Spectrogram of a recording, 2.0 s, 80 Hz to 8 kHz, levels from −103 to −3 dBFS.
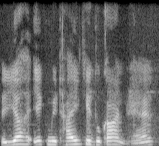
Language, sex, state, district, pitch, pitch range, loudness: Hindi, male, Arunachal Pradesh, Lower Dibang Valley, 190 Hz, 185-205 Hz, -17 LUFS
